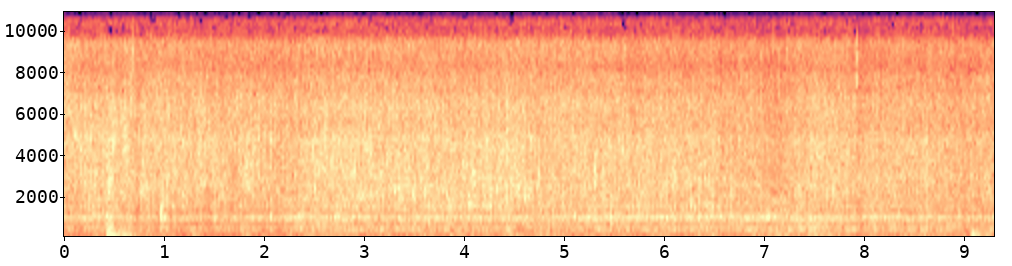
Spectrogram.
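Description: Ginger-garlic paste and browned onions sizzling steadily in hot ghee in a pot, stirred with a silicone spatula; the paste is being fried to cook out the raw garlic taste.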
